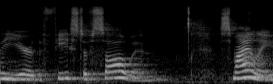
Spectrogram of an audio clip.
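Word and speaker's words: Samhain: year the Feast of sowin smiling she said the strange words so it seemed to rhyme with plowing while oh sorry all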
